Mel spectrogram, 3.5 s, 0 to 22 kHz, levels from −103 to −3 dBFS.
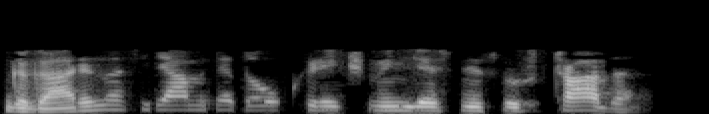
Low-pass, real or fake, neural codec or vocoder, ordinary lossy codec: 3.6 kHz; real; none; MP3, 24 kbps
